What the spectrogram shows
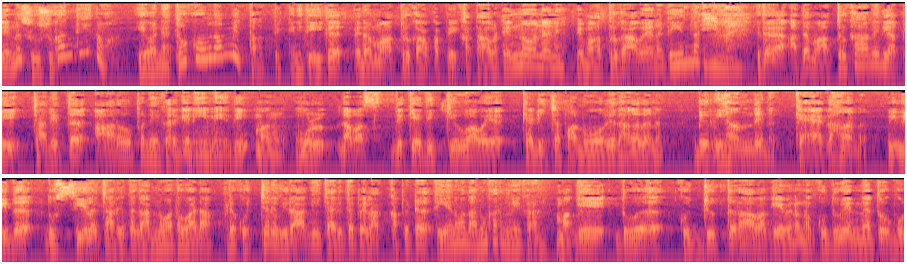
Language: Arabic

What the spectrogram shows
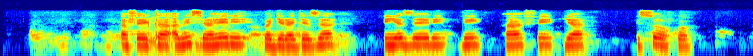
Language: Kinyarwanda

